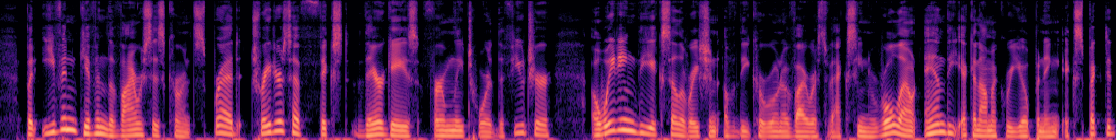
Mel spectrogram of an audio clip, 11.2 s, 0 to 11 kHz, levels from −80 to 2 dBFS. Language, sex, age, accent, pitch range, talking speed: English, male, 30-49, American, 105-135 Hz, 155 wpm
